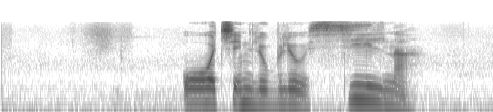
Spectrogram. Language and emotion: Russian, positive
